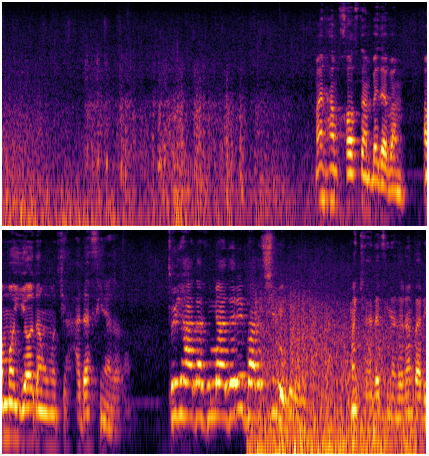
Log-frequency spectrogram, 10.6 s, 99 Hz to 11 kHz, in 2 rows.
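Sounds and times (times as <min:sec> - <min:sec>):
low rumble of thunder: 0:00.0 - 0:04.9, 0:08.4 - 0:10.6
heavy rain shower pattering on surfaces in a city: 0:00.0 - 0:10.6
speech: 0:03.9 - 0:10.6.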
